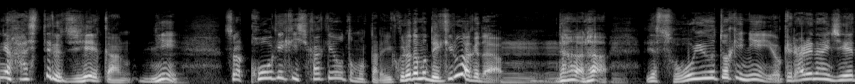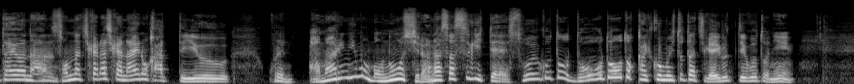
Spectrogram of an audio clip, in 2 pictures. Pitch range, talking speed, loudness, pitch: 155-245 Hz, 405 characters per minute, -17 LUFS, 210 Hz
